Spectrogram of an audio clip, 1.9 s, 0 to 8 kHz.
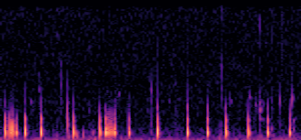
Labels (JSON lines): {"label": "biophony, knock croak", "recorder": "SoundTrap 300"}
